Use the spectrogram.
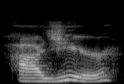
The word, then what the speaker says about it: agir: And acting, agir. That's always a G in this language.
